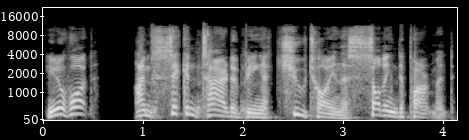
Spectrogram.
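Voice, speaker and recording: A man's voice: deep voice, normal speed, fairly bright tone, no echo, studio quality. A man voicing a tired, sarcastic male detective sergeant. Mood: weary. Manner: sardonic, defiant.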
